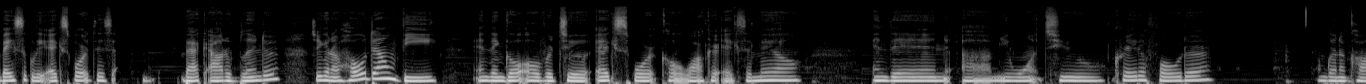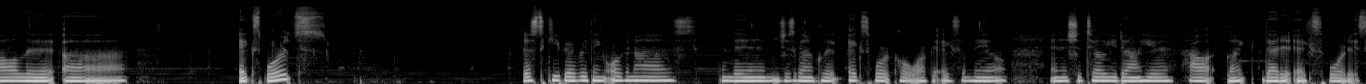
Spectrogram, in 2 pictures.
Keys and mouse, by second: 3.3 v.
